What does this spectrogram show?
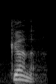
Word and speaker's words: going to: to take the tube now very often when you hear this form you hear a pronunciation like Gunna so they're going to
